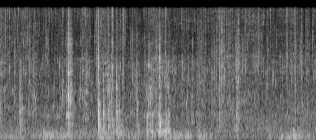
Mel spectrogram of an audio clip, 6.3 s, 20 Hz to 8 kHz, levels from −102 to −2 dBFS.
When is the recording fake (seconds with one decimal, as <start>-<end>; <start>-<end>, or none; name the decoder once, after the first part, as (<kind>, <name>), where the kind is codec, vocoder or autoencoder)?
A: none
